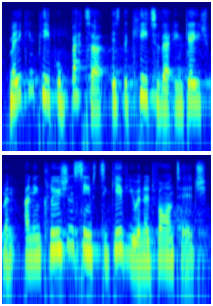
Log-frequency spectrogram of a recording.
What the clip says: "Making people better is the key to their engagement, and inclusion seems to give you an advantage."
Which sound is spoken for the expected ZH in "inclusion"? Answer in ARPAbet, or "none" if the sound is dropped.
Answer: ZH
